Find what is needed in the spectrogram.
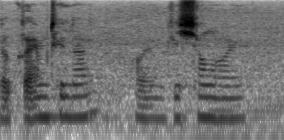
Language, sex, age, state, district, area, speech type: Assamese, male, 18-30, Assam, Udalguri, rural, spontaneous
